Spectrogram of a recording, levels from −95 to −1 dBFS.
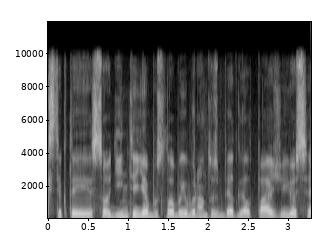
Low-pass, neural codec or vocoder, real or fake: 9.9 kHz; none; real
